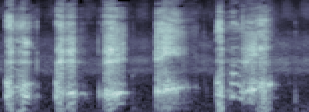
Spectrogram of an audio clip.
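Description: A man coughing repeatedly in a hacking fit, about six harsh coughs in quick succession.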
